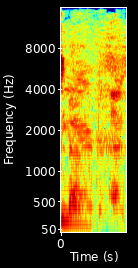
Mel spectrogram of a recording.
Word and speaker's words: echidna: That's right, neither can they, apparently, because it's Echidna. It's not how it's spelled, guys. Echidna. But good try, good try.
